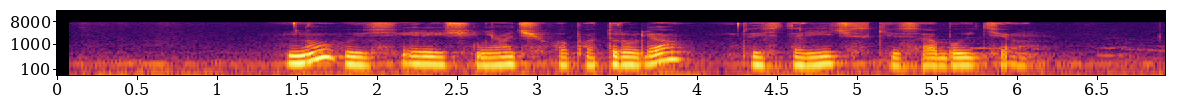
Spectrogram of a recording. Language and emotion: Russian, sad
